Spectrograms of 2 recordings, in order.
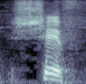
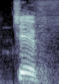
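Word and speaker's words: chef: শেফ বলবো না বা দেখতে মনে হচ্ছে চেফ চেফের মত মনে হয় কিন্তু চেফ হবে না এটার উচ্চারণ হবে শেফ শেফ মিন শেফ এরকম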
